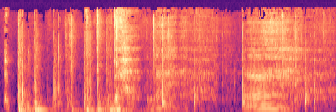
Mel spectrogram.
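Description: Door being opened, heard as several dull thuds in quick succession followed by a long, wavering, creak-like tone that rises and falls before the sound fades.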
